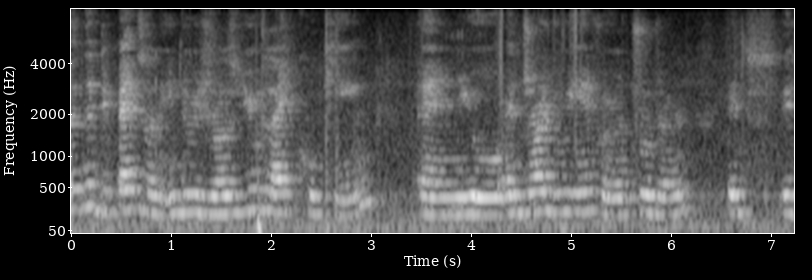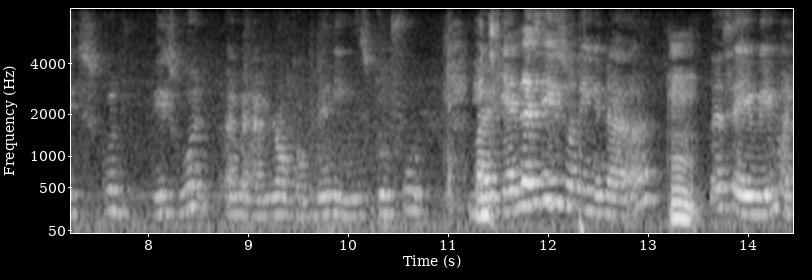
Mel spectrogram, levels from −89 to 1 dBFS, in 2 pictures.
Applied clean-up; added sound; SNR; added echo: none; none; none; none.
